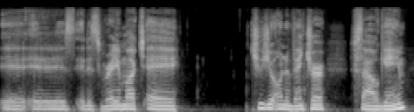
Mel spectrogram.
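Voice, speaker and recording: Man, podcast co-host, slow and halting, dry close mic, casual game chat. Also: mid-range voice, level tone, darkish tone, no room sound. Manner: slow, halting, searching for words.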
